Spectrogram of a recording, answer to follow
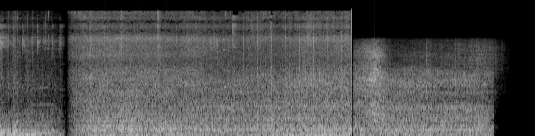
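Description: Road and wind noise of a moving car heard from inside the cabin, loud and steady and heaviest in the low end. It breaks off abruptly about a second in and changes tone suddenly about seven seconds in, where clips are joined.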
